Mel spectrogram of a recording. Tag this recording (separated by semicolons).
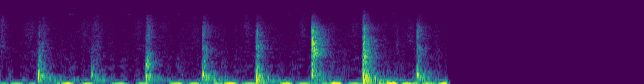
pie; paso; pasos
